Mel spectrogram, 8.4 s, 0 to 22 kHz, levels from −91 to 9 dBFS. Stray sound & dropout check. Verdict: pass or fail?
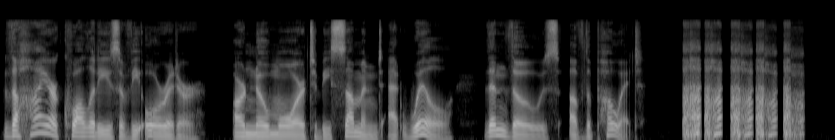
fail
